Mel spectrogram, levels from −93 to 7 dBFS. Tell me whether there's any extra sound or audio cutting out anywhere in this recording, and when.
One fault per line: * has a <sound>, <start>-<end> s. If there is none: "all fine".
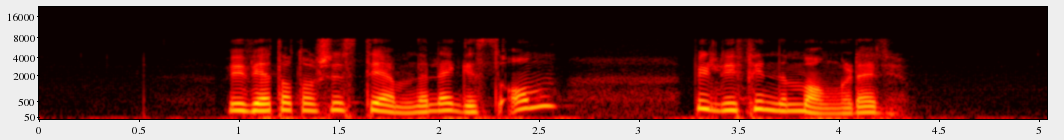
all fine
